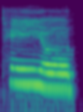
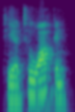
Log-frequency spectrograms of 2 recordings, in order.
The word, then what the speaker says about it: Teotihuacan: version reprint of another very famous game called Teotihuacan, I think is how you pronounce that. Teotihuacan.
